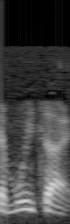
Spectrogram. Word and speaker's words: Muay Thai: So so you two basically go, I saw the Muay Thai, is that how you say it? – Yeah, Muay Thai.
